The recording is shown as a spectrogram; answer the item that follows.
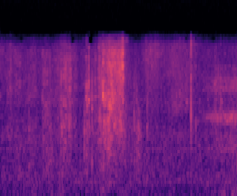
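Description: Faint, brief rustling and scraping noises, with a single click just before the end.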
